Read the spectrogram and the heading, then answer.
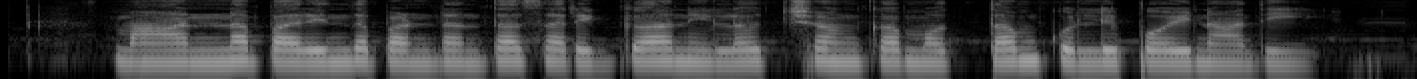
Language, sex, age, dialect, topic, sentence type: Telugu, female, 46-50, Southern, agriculture, statement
